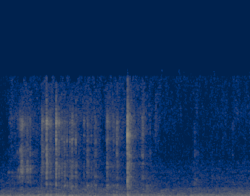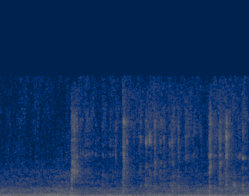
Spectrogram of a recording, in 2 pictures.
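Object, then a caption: Painted gypsum plaster disc scraped with a knife blade. A small, solid gypsum plaster disc painted black is held in the hand and scraped with a utility knife blade, shedding white plaster shavings. Quiet, dry scraping with crisp, bright ticks is heard, sharpest in the first two seconds, then settles into a soft, steady gritty scratch with occasional light clicks.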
